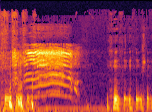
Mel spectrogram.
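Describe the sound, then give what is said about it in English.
A crying sound effect from a meme soundboard plays: one drawn-out, wavering, bleat-like wail lasting about a second, with a fair amount of loudness. Someone talks briefly before it and resumes speaking after it. “I'm trying to find like some sort of crying sound on my meme board.”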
